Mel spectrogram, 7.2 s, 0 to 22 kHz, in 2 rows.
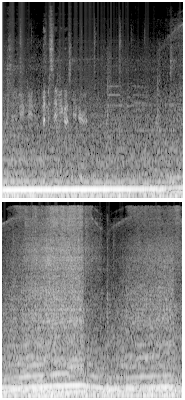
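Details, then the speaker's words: Turbocharged Honda S2000 driven without front bumper after a flooded engine and suspected leaking injectors: strong even engine note climbing cleanly with revs and boost, no stumble or misfire; only idle issue remains; normal running under acceleration. "car doesn't seem to be breaking up so it sounds good I don't know how well the camera picked it up but it seems like it's running fine"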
